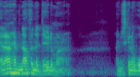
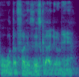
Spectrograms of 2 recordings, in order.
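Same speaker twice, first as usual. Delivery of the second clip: low, soft mock of a dismissive organizer; lightly voiced organizers who don't want him there; mock sneering organizer; 9 semitones lower, 7 dB quieter than usual. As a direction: sneer it under your breath as them. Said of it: "then they were like".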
